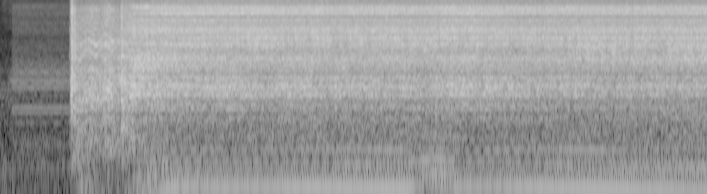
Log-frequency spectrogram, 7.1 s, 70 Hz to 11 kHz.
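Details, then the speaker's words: Chevrolet Biscayne V8, warm idle, throttle plates fully closed, 92 mm throttle body with the idle air port enlarged and the original IAC: steady faint high airy hiss over the burble; whistle reduced from before, worst on cold fast idle. "now I have the throttle plates closed down all the way right now just some more errors going through the idle air control motor to amplify the sound because it's not making it nearly as much now as it was the other day"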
